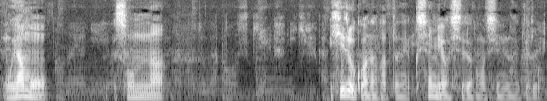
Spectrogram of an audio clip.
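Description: Man, Kansai accent, casual solo stream host, animated pitch, chatty fillers, faint background music. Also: moderate pace. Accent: Kansai Japanese. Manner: chatty, animated, muses aloud with frequent fillers. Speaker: livestream radio host. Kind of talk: casual solo chat reading listener messages.

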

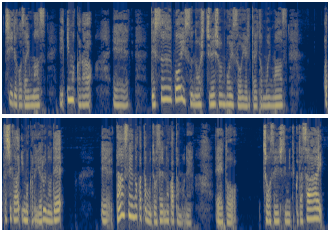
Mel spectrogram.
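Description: A woman's voice: mid-range voice, brisk, husky, no echo. A woman hesitantly introducing a voice-acting skit.

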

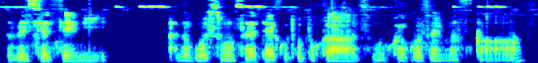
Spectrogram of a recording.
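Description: A man hosts a radio chat in a very low voice, polite and attentive toward his guest. A faint hiss runs underneath. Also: racing, creaky. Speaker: podcast host.

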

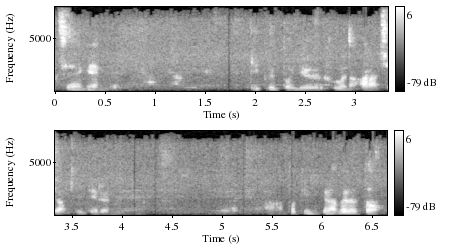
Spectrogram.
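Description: A man with a very deep voice murmurs softly into his phone while riding a bus. He chats casually with his listeners, keeping his voice low. The audio is muffled, with steady bus noise behind him. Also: unhurried. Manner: mumbling quietly, reading listener comments. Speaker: live-stream host. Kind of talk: casual live chat. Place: on a moving city bus.

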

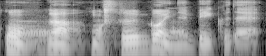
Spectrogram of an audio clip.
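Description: A Japanese-speaking man who casually hosts a bilingual chat lesson, mixing in English in a relaxed, chatty way. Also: fairly low pitch, a little fast, faint music behind. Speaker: host teaching English words.

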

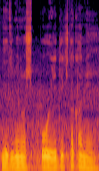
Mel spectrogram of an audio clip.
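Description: A man's voice: lowish voice, little pitch movement, fast, creaky, warm tone, slight background noise. A man voicing a stern elderly woman fortune-teller in a storybook reading, with old rural speech. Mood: insistent.

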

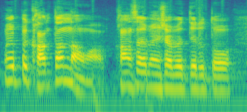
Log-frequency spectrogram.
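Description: A man's voice: on the high side, big pitch swings, quick pace, darkish tone, lo-fi sound. A man with a Kansai accent hosting a casual solo podcast, talking hesitantly with many fillers. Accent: Kansai Japanese. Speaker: podcast host.

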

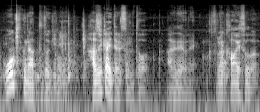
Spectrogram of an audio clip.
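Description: Low-voiced, animated middle-aged man chatting over lunch. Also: fast, vocal fry, background noise. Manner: musing aloud, talking in short trailing phrases over a meal. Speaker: host of a lunchtime chat. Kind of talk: casual chat while eating lunch.

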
